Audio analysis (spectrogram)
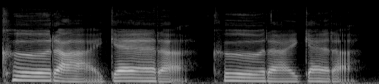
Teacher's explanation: And by connecting that D over to the I sound and the T over to the sound, your tongue is creating a little bit of a flap and a jumping off point for the next sound.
